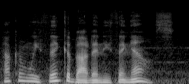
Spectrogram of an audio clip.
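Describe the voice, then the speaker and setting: A man voicing a gentle, war-weary wife in a story, soft and resigned. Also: on the low side, animated, fairly quick, faint music behind, pitched above the performer's own voice, close to an everyday voice.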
